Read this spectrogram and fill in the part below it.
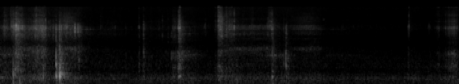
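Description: A knife cuts through packing tape on a cardboard box.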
